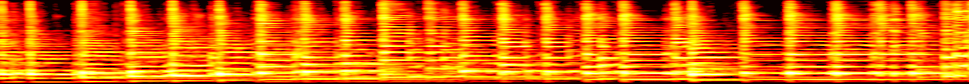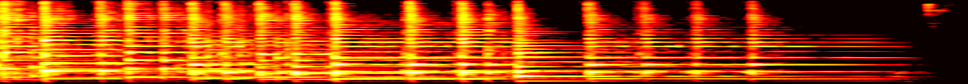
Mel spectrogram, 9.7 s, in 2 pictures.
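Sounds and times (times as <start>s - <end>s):
cumbus playing Mediterranean traditional music: 0.0s - 9.5s.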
